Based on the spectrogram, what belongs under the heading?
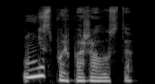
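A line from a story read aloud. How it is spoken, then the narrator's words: Mutter. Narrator (Russian): пробормотала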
